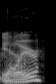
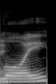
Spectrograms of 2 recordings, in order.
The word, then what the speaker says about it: lawyer: How do you pronounce how do you pronounce the first syllable of the word Lawyer? Does it rhyme with boy or does it rhyme with flaw? Wait, what? Lawyer?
